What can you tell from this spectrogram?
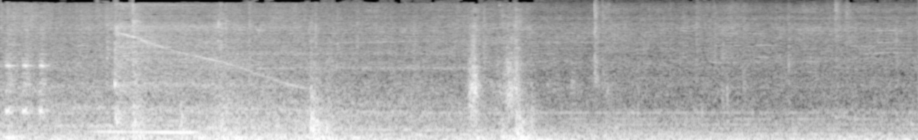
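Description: MRT train door-closing chime ending as the doors slide shut, with a falling whine and sharp thuds about two and four seconds in. Then a steady low hum of the carriage.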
